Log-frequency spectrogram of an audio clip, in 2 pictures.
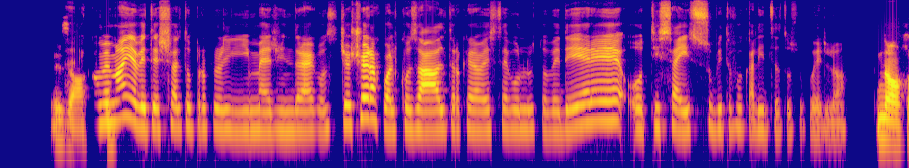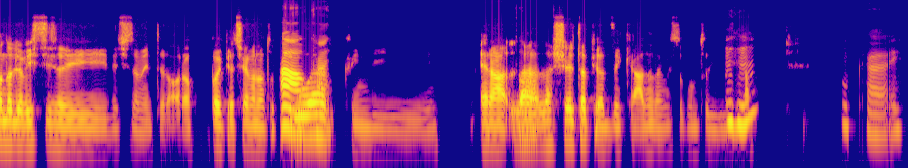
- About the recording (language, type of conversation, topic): Italian, podcast, Qual è stato il primo concerto a cui sei andato?
- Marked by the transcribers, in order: "proprio" said as "propo"; "Cioè" said as "Ceh"; other background noise; in English: "Top"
